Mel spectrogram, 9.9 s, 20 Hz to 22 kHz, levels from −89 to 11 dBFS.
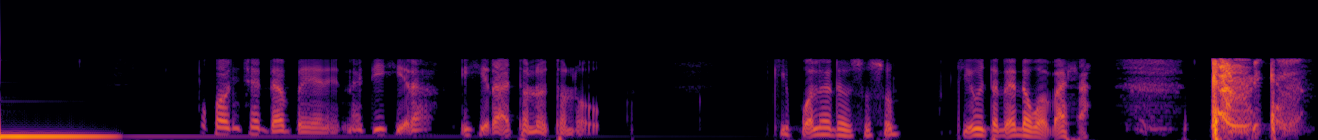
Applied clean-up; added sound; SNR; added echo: classical method spectral subtraction.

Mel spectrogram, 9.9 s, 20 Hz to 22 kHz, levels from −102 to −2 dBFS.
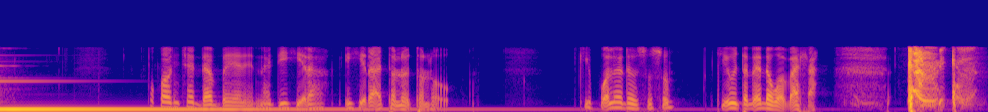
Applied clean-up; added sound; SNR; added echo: none; Keyboard (musical); -3 dB; none.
